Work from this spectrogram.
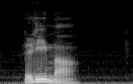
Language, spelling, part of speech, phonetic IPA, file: Polish, lima, noun, [ˈlʲĩma], Pl-lima.ogg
